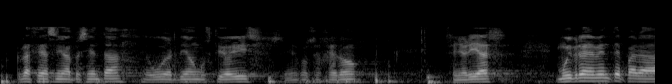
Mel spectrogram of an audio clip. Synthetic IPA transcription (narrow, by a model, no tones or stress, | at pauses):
ɡɾaθjasːeɲoɾapɾeiðe̞nt̪aeɣuβeɾðioaŋɡust̪iojsːeɲo̞ɾko̞nse̞xe̞ɾo | se̞ɲo̞ɾias | mujβɾe̞βe̞mẽ̞nt̪e̞paɾa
